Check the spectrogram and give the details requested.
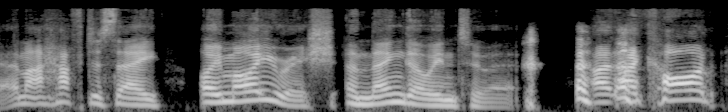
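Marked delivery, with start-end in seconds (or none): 1.0-1.7 higher-pitched Irish key phrase; put-on Irish lilt; Irish accent. Shown as a demonstration. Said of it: "have to go to the Irish".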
